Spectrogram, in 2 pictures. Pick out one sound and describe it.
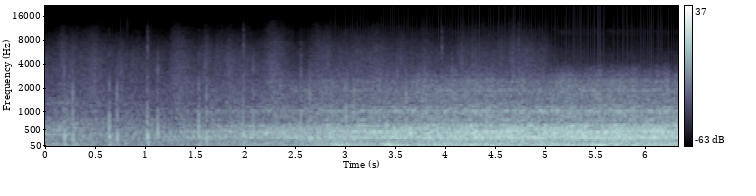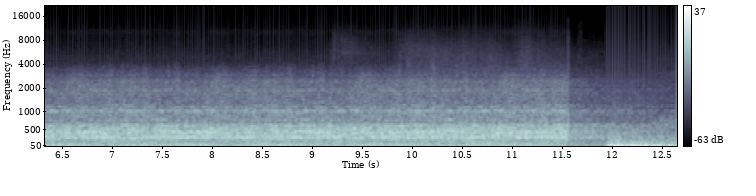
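A deep, rushing roar swells and holds steady, then cuts off.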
